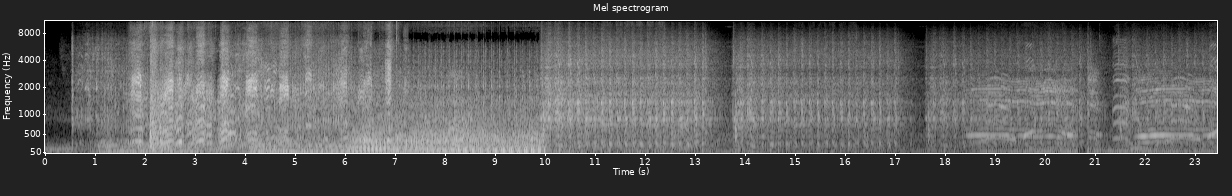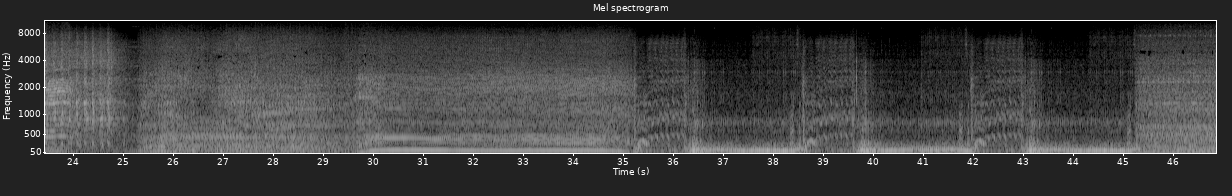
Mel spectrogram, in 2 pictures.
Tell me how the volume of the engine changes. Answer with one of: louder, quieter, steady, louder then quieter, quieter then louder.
quieter.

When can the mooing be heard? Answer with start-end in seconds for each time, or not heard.
18.4-24.1.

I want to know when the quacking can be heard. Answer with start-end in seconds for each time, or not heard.
1.6-7.3.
